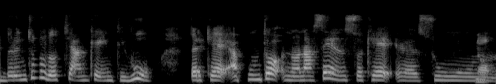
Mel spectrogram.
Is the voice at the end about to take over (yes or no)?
no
